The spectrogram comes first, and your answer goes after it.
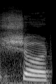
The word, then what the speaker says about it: shirt: तरीके से शर्ट, SHIRT, शर्ट। तो इसमें भी I है और I के बाद R है तो I का उच्चारण अ होगा।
